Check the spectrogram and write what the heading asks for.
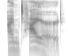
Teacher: When you make a statement like, I'm tired, your voice goes down.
